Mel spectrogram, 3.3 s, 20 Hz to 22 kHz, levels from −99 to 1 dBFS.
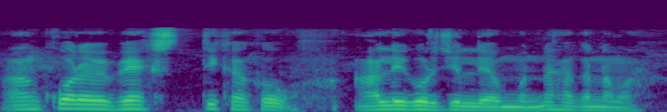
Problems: constant background noise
